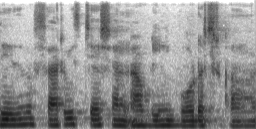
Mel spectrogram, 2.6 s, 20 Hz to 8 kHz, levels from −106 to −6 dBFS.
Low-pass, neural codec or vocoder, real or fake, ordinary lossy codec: 7.2 kHz; none; real; Opus, 64 kbps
